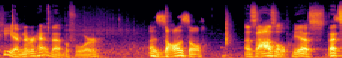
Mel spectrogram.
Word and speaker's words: Azazel: Azazel. Azazel, yes. That's how YouTube told me to pronounce it when I played the button.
